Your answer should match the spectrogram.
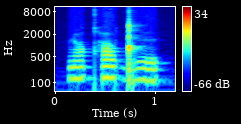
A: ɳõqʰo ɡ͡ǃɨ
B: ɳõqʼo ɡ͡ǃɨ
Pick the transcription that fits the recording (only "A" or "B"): A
